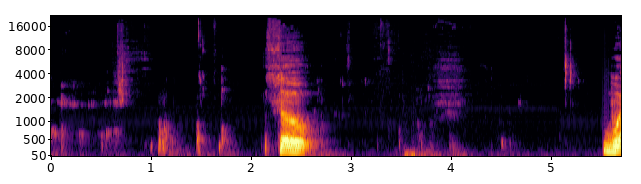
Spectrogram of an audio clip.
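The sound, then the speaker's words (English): Quiet sips and swallows of water during a water break, a few soft wet clicks and plops in a short sequence, with a man briefly speaking between and after them. “Because evangelicalism at its best, and what that word means, and also time for a water break.”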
